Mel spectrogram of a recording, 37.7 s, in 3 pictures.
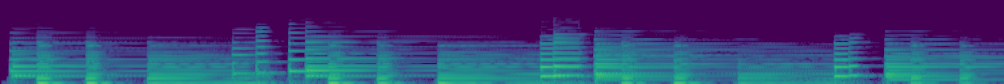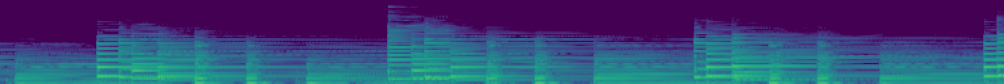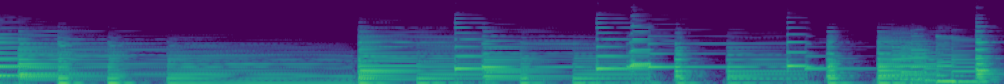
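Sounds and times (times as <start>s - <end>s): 
solo piano: 0.0s - 37.6s.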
